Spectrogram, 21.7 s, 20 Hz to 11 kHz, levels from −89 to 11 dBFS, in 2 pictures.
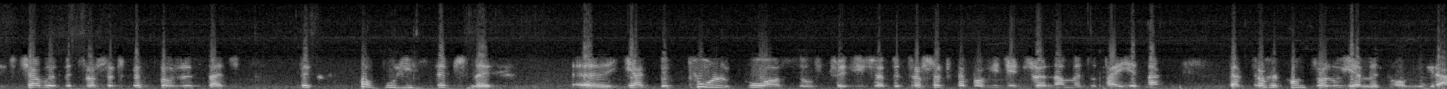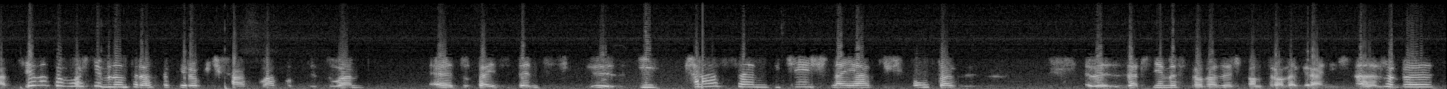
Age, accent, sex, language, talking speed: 50-69, native, female, Polish, 125 wpm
